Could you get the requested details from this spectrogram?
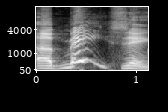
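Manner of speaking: put-on high-pitched, inflected voice on "amazing". Imitating how a game character says it: high-pitched inflected "amazing". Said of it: "that was a pretty good impression".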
